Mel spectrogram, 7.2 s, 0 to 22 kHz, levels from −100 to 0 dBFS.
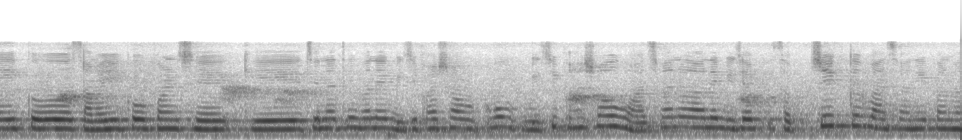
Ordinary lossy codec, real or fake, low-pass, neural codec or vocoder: none; real; 7.2 kHz; none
